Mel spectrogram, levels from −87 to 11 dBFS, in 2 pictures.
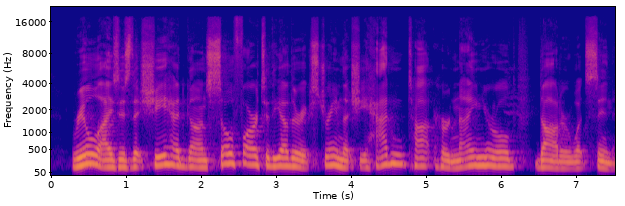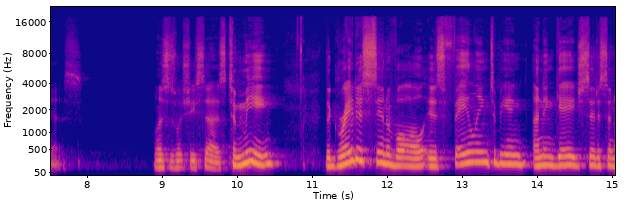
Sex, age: male, 40-59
